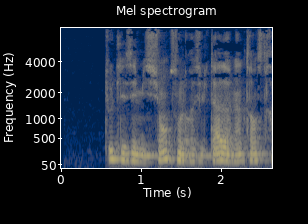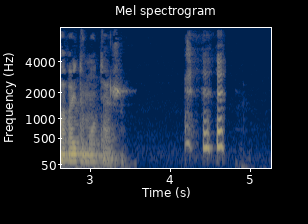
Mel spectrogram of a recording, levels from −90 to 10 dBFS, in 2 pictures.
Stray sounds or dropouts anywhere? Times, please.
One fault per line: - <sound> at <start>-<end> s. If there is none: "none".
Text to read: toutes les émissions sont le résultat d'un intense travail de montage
- laugh at 4.2-4.7 s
